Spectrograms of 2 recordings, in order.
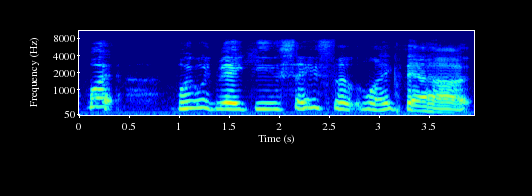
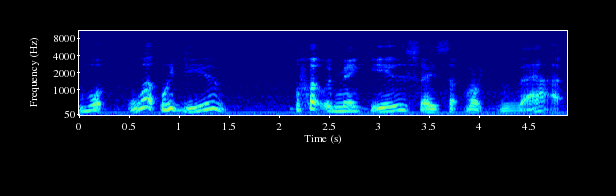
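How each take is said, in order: First: Higher, slow disbelief; drawn-out, baffled question in a raised voice; incredulous. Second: Softer, hushed disbelief; subdued, halting question; stunned. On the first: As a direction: ask it high and slowly, taken aback. Recalls reacting to sister's accusation. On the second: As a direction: ask it quietly, taken aback. Re-enacts his stunned reply to sister. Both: Retold or imitated.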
